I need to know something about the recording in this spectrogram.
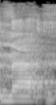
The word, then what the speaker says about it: gnat: cap is so small look how big the gnat is and what letter does not start with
